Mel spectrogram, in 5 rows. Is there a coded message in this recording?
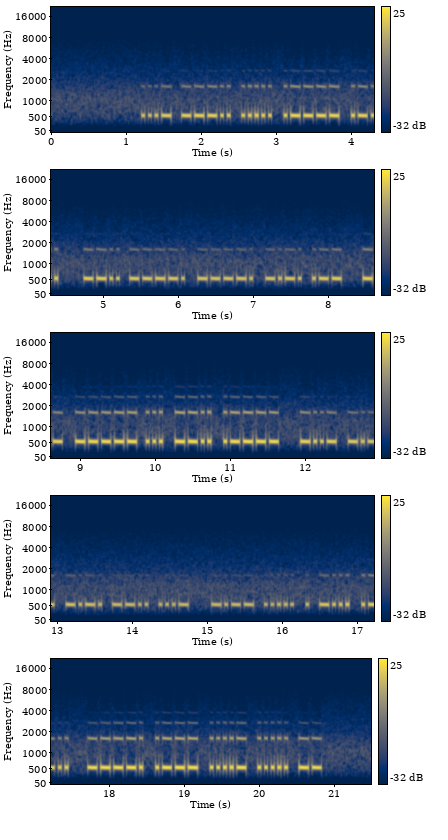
Yes: Morse code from 1.1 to 20.9 s, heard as a keyed tone, hand-sent with a paddle, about 27 wpm, 530 Hz, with radio static and fading. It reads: V851L Z99CW M0SZ1 XKCZV Y5EBL 9J45M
